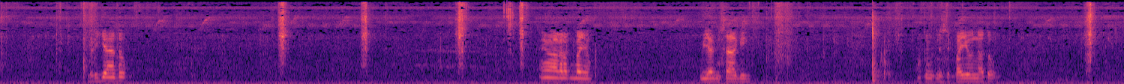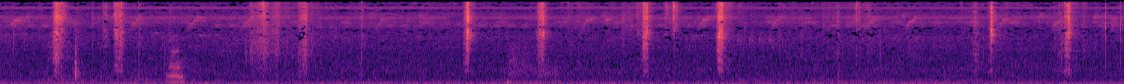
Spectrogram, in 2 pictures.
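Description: Bananas snap and crack as they are pulled from a bunch.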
